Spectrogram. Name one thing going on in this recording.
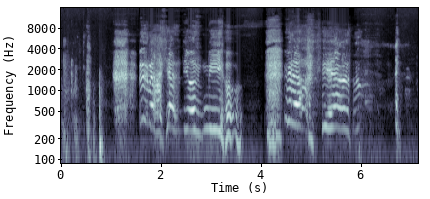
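A middle-aged man sings out loudly with feeling.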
